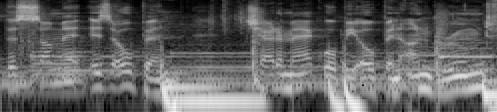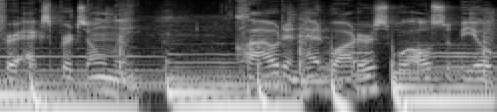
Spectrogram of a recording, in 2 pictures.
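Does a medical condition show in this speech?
No.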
